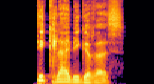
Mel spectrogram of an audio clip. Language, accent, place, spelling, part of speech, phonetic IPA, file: German, Germany, Berlin, dickleibigeres, adjective, [ˈdɪkˌlaɪ̯bɪɡəʁəs], De-dickleibigeres.ogg
- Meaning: strong/mixed nominative/accusative neuter singular comparative degree of dickleibig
